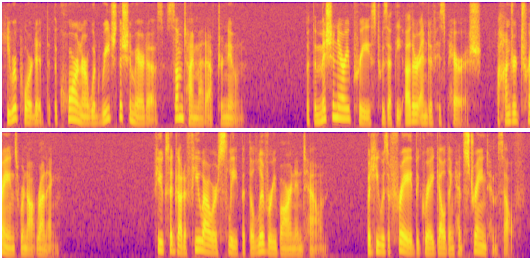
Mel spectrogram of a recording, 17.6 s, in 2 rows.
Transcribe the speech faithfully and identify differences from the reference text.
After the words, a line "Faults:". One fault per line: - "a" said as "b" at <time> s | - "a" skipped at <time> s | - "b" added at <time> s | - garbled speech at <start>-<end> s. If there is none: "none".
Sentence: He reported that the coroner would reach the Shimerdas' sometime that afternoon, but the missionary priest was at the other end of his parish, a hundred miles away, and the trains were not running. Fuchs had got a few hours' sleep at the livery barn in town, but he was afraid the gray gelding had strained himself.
He reported that the coroner would reach the Shimerdas' sometime that afternoon, but the missionary priest was at the other end of his parish, a hundred the trains were not running. Fuchs had got a few hours' sleep at the livery barn in town, but he was afraid the gray gelding had strained himself.
Faults:
- "miles away and" skipped at 8.6 s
